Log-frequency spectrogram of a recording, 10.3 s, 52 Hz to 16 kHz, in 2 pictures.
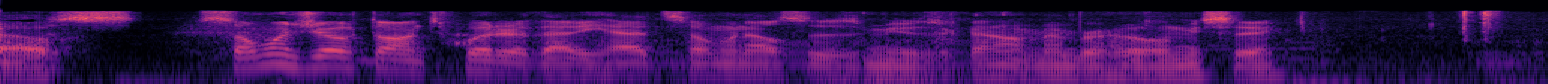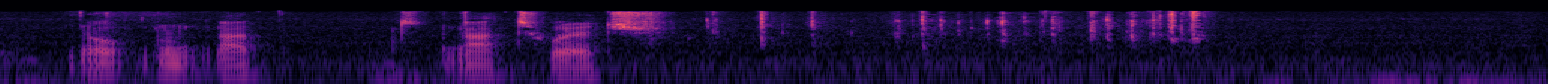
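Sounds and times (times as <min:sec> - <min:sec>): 
faint room noise: 0:00.0 - 0:10.3
speech: 0:00.1 - 0:07.5
rapid typing on a computer keyboard: 0:07.4 - 0:09.2.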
